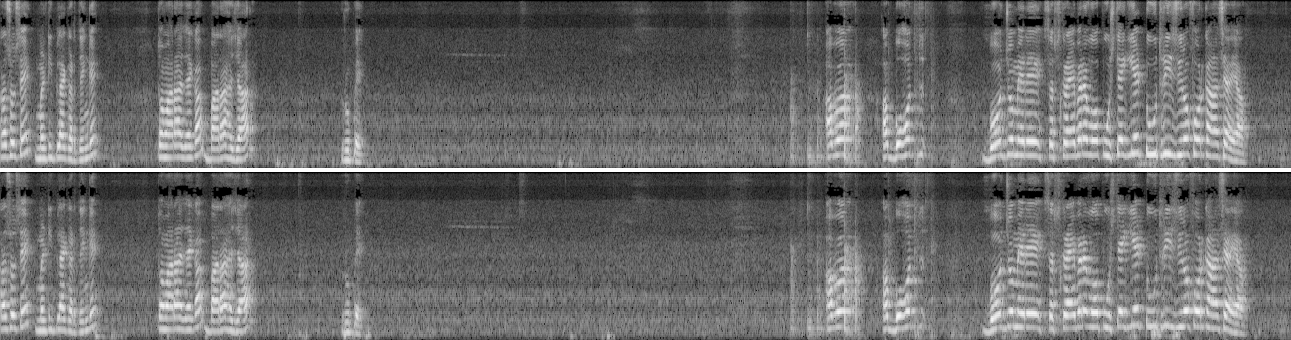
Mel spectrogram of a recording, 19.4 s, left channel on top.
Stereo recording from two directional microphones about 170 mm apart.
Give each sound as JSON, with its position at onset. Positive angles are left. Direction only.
{"t": 0.0, "sound": "a man's voice", "side_deg": 90}
{"t": 12.4, "sound": "a man's voice", "side_deg": 90}
{"t": 14.8, "sound": "a man's voice", "side_deg": 75}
